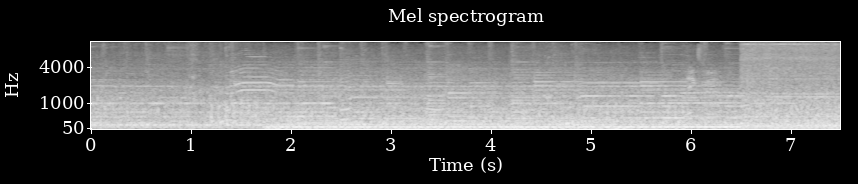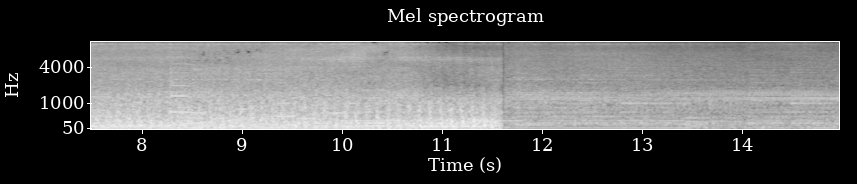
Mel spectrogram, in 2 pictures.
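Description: Background music over helicopter noise: a steady low drone of rotor and engine, then a louder rushing rotor noise that cuts off suddenly near the end, leaving only the music.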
